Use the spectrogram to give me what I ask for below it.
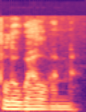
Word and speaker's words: Llewyn: No, it's Llewyn. Yeah, that's what I thought. Llewyn. Right. It doesn't pronounce that way in the trailer.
